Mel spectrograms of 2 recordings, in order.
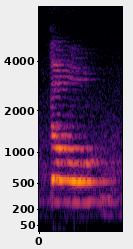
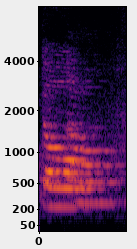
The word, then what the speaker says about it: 都: Do. Do is the first tone. Do.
